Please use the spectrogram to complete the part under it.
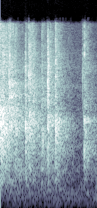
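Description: Live show audience clapping for a performer, a scattered round of handclaps rising in bursts and fading, fairly close and without voices over it.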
